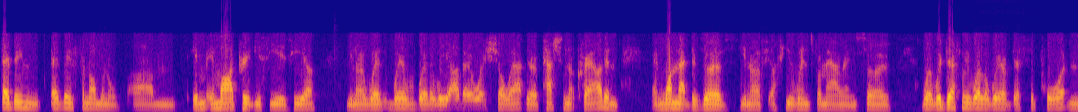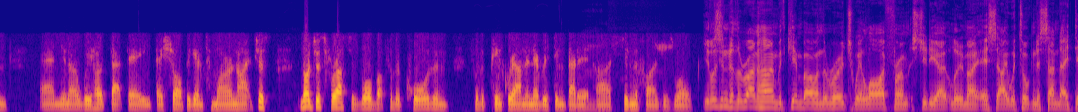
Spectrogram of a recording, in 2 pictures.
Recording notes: SEN SA. Jumped on teh phone.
